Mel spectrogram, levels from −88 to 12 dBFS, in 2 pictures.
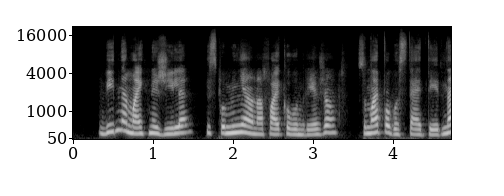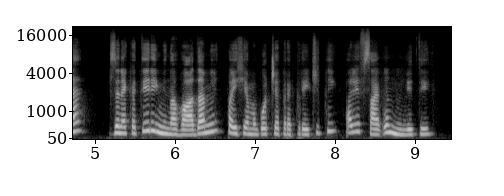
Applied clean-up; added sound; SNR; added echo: neural mask model DeepFilterNet 3.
